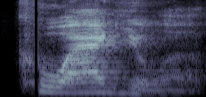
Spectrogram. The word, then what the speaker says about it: Coagula: It's like Caligula, but Coagula.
